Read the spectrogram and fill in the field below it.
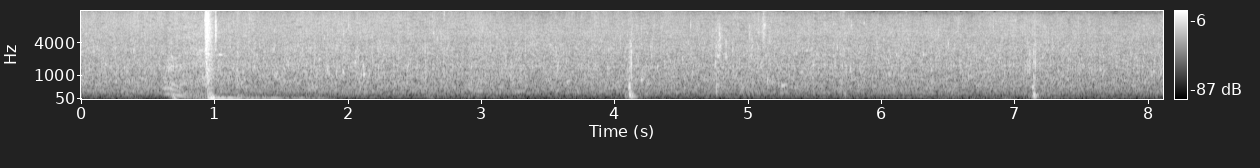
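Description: Short clicks sound as small items are picked up.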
